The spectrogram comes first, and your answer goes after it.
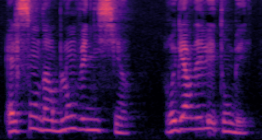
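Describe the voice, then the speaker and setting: A woman's voice: a little high, a little fast, dark tone, close to an everyday voice. A woman voicing an affectionate noblewoman who chides lightly and fondly, reading verse drama. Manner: light, fond scolding. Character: noblewoman, affectionate, chiding, devoted widow.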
